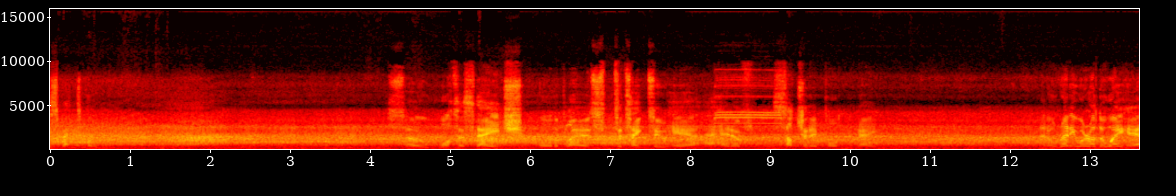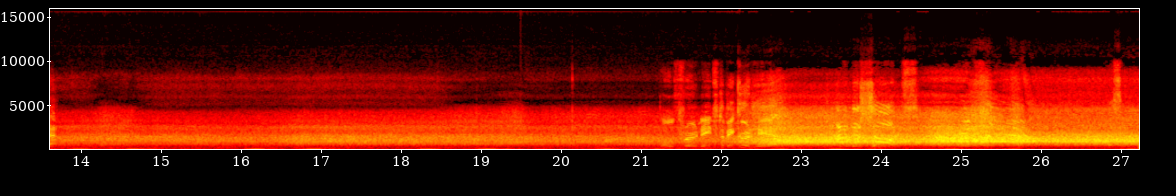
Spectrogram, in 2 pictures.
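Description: A large stadium crowd cheers steadily and swells to a loud roar near the end.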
